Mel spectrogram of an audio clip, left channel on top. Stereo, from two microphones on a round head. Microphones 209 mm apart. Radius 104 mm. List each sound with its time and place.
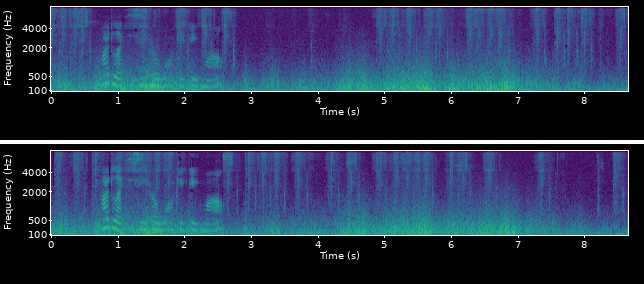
0.8 s a woman speaking: 40° right (ahead or behind)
